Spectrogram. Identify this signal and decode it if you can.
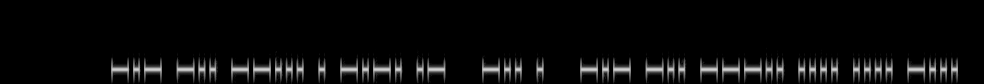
Morse code, heard as a keyed tone, about 22 wpm, 700 Hz. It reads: KD7ECA DE KD8HHB
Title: USA Callsign DE Callsign - 6 Characters - 22wpm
